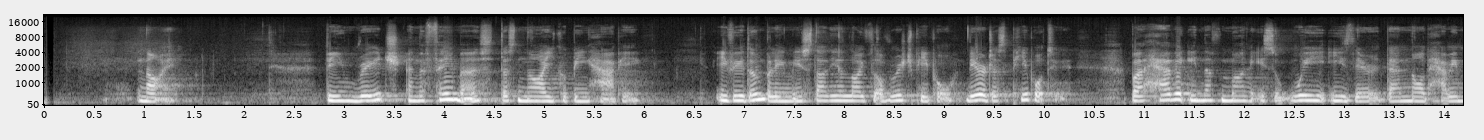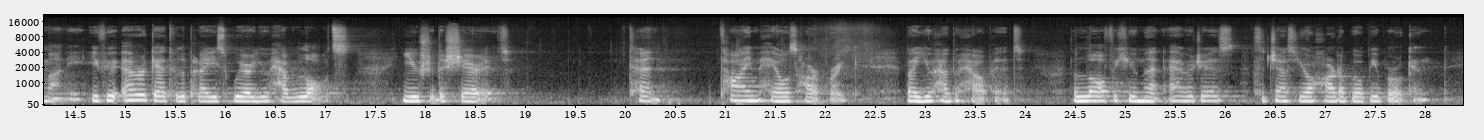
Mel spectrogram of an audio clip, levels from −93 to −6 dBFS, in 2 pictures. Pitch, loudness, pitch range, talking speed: 205 Hz, -18 LUFS, 195-225 Hz, 155 wpm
